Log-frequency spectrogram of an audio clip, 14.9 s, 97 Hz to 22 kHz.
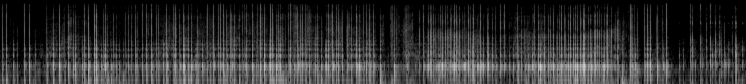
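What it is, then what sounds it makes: Paperback book. Long nails rapidly tap and scratch the back cover and spine of an orange softcover Wasbord dieet book made of solid paper. The result is a dense, fast patter of dry papery clicks and scrapes with a hollow midrange tone around 300 Hz and little deep bass. Brief lulls come near 8 and 13 seconds before a final burst of sharp taps.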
